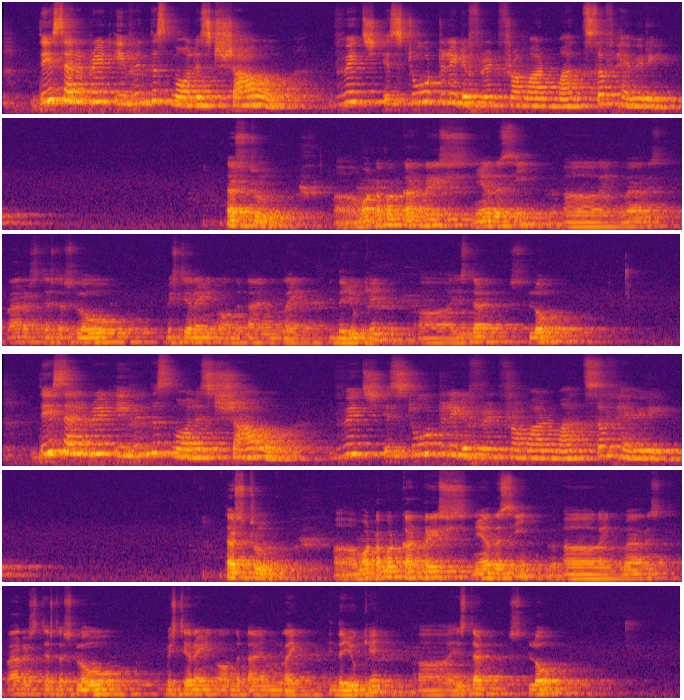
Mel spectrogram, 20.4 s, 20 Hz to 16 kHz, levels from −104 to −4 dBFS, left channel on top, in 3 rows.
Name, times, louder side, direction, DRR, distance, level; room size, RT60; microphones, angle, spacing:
voice 1, 0.3-2.8 3.3-6.7, left 1 dB, 30° left, 2 dB, 0.9 m, -25 dB
voice 2, 9.0-9.6 10.1-13.4 13.6-14.7 15.2-16.6 16.9-17.4 17.7-18.4 18.7-19.1, right 2 dB, 55° right, 3 dB, 0.9 m, -26 dB
5.9 x 4.7 x 5.2 m, 1.2 s
head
